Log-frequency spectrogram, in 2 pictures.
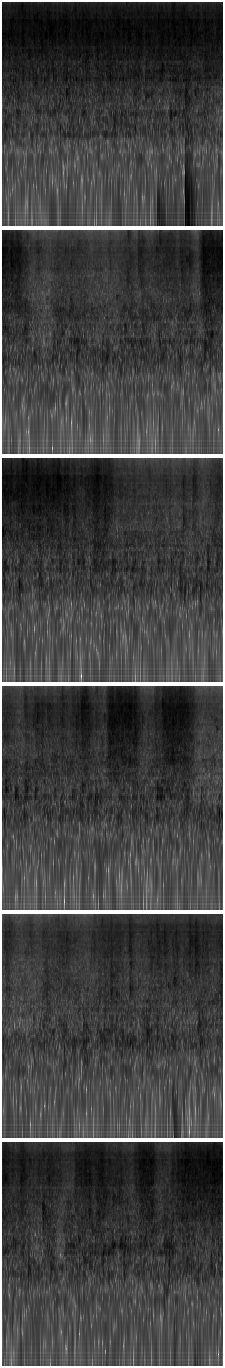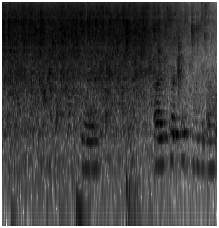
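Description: Water running from a bathtub faucet into the tub while hair is being wet under it. The rush is steady for about the first five seconds, then turns uneven, rising and falling, with a single short knock a little under four seconds in.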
